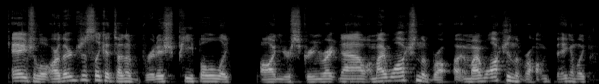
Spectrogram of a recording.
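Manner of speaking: ordinary talk, nothing marked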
